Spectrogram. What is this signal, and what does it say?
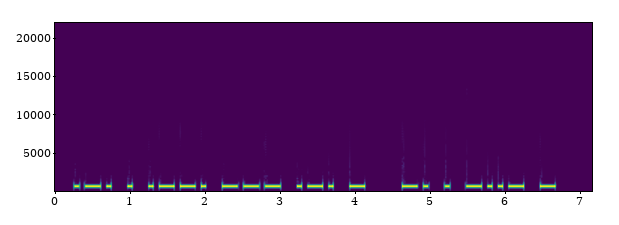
Morse code, heard as a keyed tone, about 17 wpm, 700 Hz. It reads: REPORT NEXT
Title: Sentences from Top 1000 Words - Review Part 6 - 17wpm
